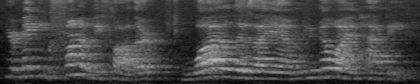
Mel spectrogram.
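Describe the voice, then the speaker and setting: A woman plays a tender-hearted young princess raised wild on an island. The voice is high, earnest and lyrical in puppet-theatre style. It is heard from a distance with heavy echo. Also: moderate pace, lightly acted. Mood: tender, sorrowful. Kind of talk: stage puppet-play acting. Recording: very echoey room, distant microphone.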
